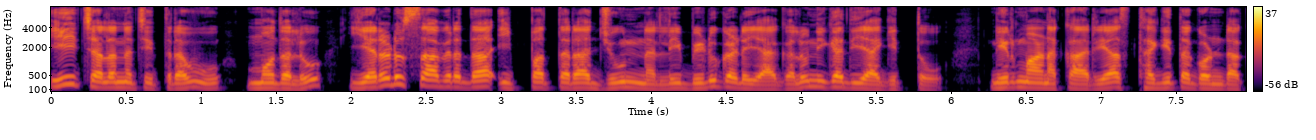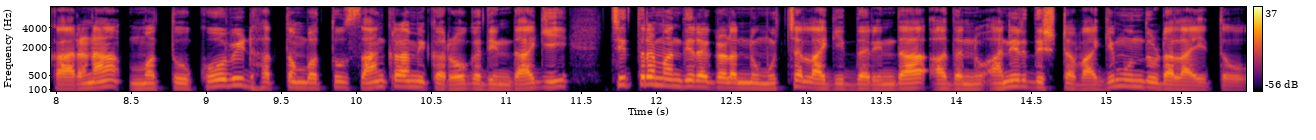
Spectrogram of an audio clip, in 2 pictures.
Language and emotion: Kannada, neutral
